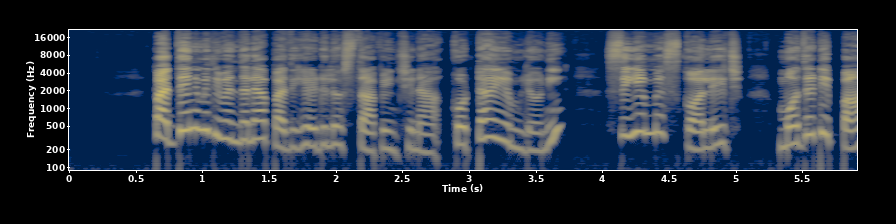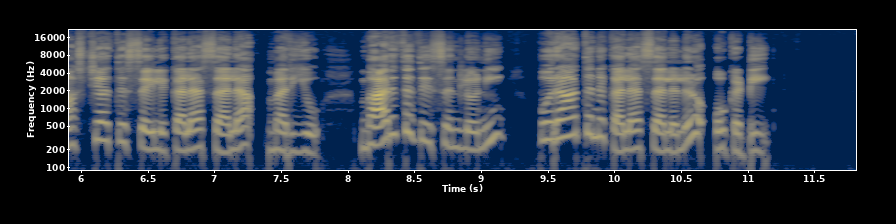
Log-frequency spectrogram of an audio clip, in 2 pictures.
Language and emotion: Telugu, neutral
